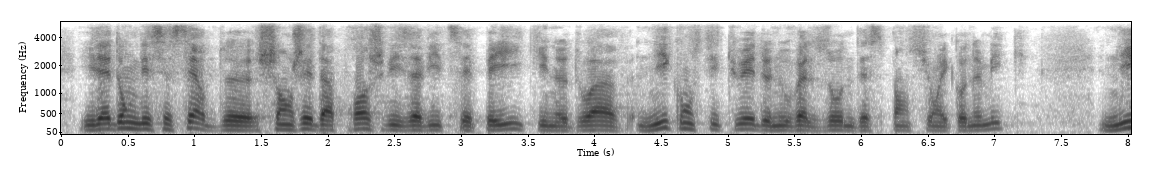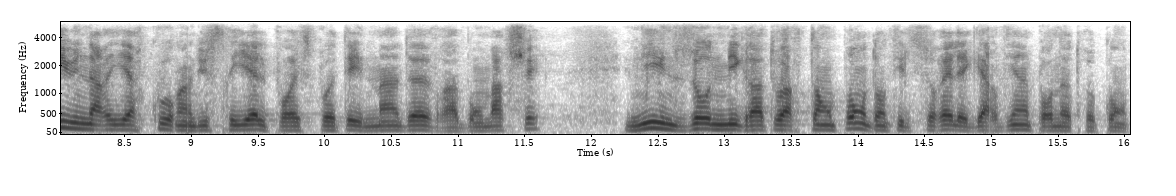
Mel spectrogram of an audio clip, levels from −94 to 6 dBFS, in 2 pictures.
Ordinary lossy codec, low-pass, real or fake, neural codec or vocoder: Opus, 32 kbps; 5.4 kHz; real; none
